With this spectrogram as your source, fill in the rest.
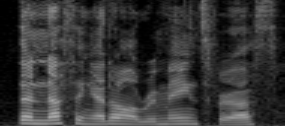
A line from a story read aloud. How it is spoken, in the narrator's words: sighed Sir John, downcast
